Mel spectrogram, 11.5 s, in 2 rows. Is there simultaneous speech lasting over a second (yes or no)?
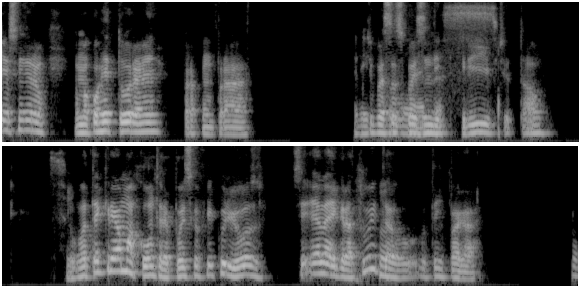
yes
